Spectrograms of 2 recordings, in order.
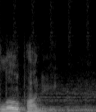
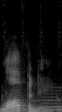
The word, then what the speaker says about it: Lopunny: we're hunting right now for years I called this low py but um again Ary uh taught me about the uh the Lop part and so now I pronounce it Lany but there are some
